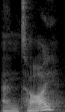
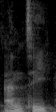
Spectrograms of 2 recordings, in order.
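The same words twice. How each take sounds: First: It is said in a North American accent. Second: It is said in a British accent.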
